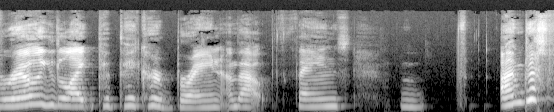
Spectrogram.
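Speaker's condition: Cerebral palsy; chronic illness and disability

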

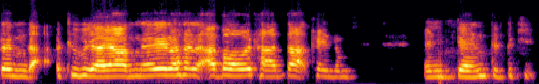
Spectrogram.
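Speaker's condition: Cerebral palsy; speech impairment

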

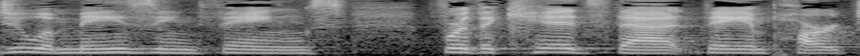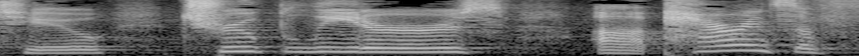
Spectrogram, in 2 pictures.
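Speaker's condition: No condition

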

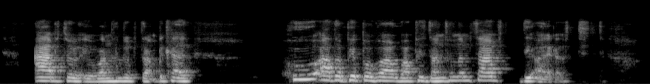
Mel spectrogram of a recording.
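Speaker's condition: Deaf or hard of hearing; invisible deafness, on deaf spectrum, does not hear everything, family not fluent in signing; looks around to make sure of hearing everything

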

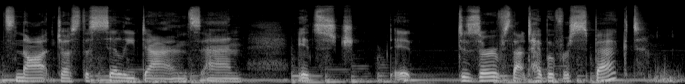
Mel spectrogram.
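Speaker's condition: No condition

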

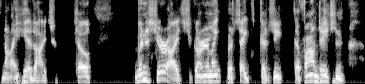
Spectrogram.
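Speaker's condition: Stroke; voice altered since stroke, lasting effect

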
